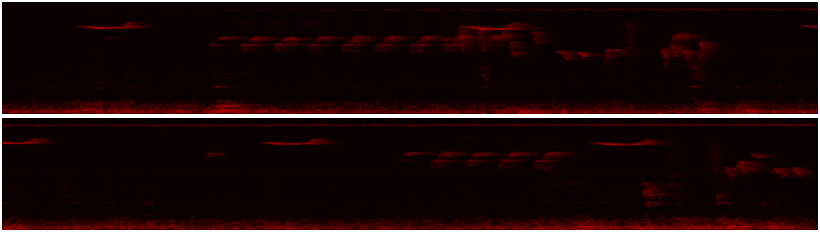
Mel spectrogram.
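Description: Near silence, with faint bird chirps: a short high call repeated every two to three seconds, and two quick runs of chirps, one a few seconds in and one near the end.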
